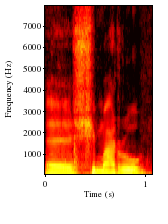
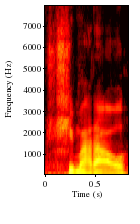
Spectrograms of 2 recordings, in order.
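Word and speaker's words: chimarrão: naczynie do picia właśnie shimaru, shimarao, shimarą, nie potrafię tego dobrze wymówić. Generalnie jest tam, pisze się himarao przez CH, przy czym podobno to R wymawia się przez takie gardłowe H, takie chrząknięcie i chyba powinno być shimaru, czy shimaro jakoś.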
